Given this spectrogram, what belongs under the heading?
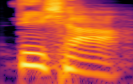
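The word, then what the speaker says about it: تسعة: আরবি ক্রমিক সংখ্যা 9 দেখতে এরকম, উচ্চারণ হবে তিসা।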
